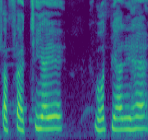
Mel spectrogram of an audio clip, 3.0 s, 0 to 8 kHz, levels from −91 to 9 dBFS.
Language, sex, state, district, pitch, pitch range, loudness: Hindi, male, Uttar Pradesh, Muzaffarnagar, 250 Hz, 235-255 Hz, -16 LUFS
